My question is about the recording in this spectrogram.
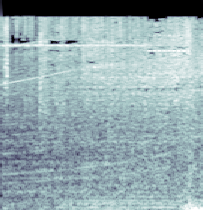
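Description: Cinematic logo-sting sound effects: a noisy whoosh with a slowly rising tone building up, then a deep boom hitting just before the end.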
